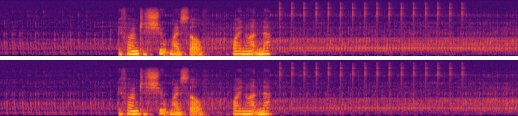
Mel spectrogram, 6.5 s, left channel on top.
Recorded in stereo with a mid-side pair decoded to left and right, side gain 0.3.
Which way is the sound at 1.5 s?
25° left.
